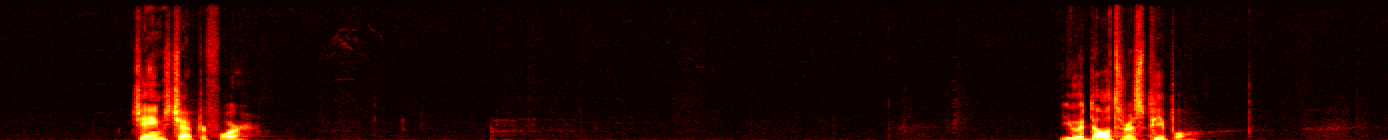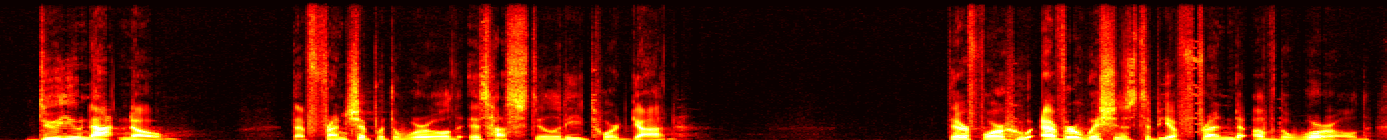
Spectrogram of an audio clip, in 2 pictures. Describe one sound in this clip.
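A man speaks calmly into a microphone, with long pauses.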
